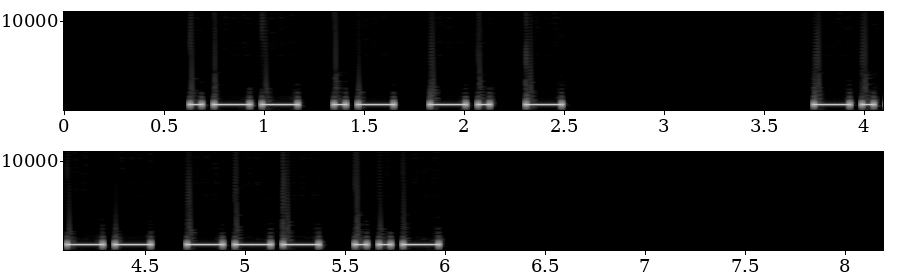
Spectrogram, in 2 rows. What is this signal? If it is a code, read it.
Morse code, heard as a keyed tone, about 20 wpm, 700 Hz. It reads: WANT YOU
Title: 3x Word-Spacing - Sets of 5 Words - 20wpm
